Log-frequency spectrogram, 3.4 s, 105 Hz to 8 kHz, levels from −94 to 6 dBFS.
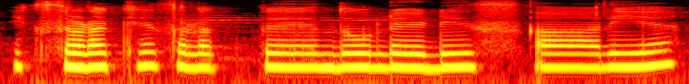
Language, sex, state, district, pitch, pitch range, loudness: Hindi, female, Himachal Pradesh, Shimla, 255 Hz, 250-265 Hz, -17 LUFS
